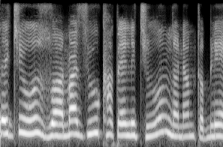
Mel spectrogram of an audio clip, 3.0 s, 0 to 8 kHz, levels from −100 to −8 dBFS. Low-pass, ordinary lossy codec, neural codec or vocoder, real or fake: 7.2 kHz; none; codec, 16 kHz, 1 kbps, X-Codec, HuBERT features, trained on general audio; fake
